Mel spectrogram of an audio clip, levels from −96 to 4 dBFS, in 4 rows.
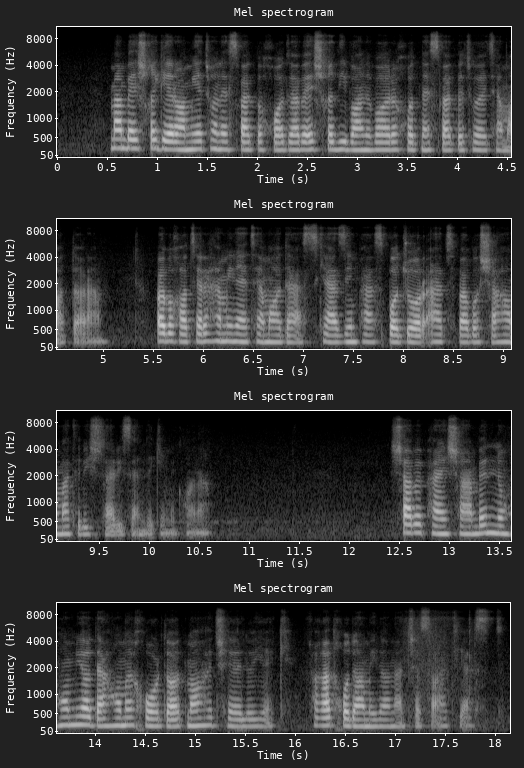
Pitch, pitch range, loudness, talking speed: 190 Hz, 180-200 Hz, -29 LUFS, 175 wpm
